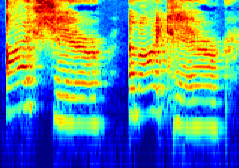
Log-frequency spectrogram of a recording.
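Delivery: high, slow cartoon bear; sweetly stretched, high-pitched character catchphrase; Cher Bear. Shown as a demonstration. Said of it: "who had a very similar voice".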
